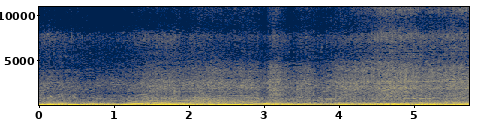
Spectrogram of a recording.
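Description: Demolition derby pickup truck engines revving up and down repeatedly as the trucks push and ram one another, with a brief knock about three seconds in.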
